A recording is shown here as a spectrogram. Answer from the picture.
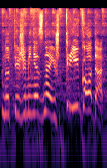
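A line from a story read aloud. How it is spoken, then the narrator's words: Shouted. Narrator (Russian): Закричала я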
